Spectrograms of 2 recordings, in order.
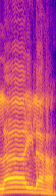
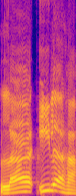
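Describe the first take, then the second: First: The i of ilaha has no glottal catch. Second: The i of ilaha starts with a glottal catch. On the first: The speaker calls it wrong. "অনেকে বলে লা ইলাহা, লা ইলাহা হবে না" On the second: The speaker calls it right. "হামজাজের ই"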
